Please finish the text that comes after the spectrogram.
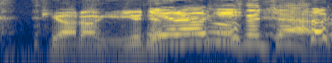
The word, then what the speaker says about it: pierogi: I did okay with the pronunciation. Pierogi.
